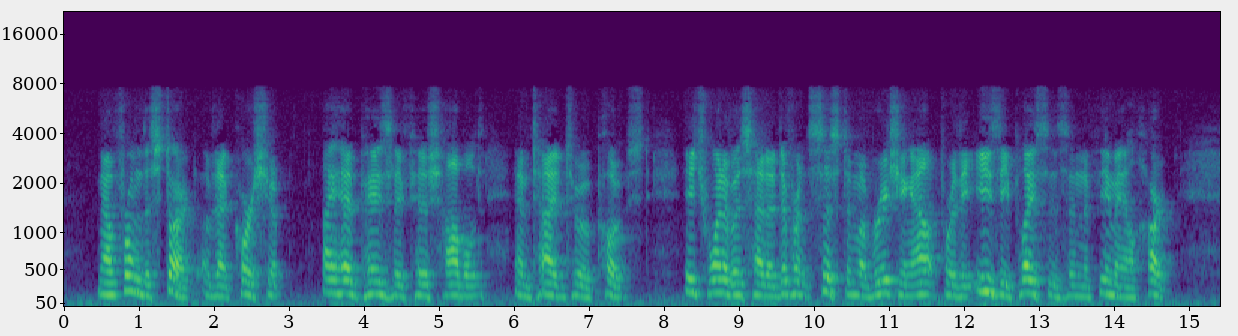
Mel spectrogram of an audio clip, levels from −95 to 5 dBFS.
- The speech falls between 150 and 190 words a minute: No, average, 140 wpm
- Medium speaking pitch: Yes, medium, 150 Hz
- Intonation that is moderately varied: Yes, average, 3.6 semitones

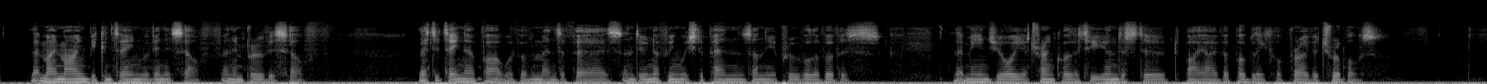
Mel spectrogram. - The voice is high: No, low, 115 Hz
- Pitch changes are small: Yes, narrow, 1.6 semitones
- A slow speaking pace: No, average, 165 wpm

